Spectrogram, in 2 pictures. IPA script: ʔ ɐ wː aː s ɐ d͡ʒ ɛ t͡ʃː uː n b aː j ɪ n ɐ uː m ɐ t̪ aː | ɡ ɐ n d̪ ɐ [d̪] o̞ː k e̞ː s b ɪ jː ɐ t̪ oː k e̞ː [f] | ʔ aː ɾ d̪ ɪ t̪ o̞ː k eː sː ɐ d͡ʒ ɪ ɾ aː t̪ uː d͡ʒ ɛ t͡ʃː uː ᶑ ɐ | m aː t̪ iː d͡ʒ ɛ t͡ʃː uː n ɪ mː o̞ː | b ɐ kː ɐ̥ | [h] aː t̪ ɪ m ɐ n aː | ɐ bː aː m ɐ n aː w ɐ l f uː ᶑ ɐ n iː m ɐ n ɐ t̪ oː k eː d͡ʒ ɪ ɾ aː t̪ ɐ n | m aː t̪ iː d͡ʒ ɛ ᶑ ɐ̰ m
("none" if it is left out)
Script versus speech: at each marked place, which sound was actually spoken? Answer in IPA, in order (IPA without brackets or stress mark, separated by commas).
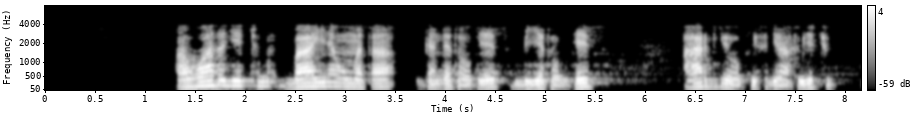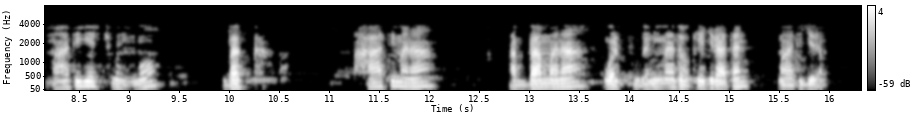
t̪, s, h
